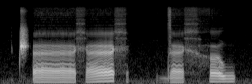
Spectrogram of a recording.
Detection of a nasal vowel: absent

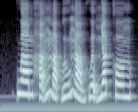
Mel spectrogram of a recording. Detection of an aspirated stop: absent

